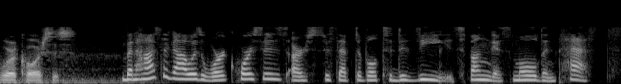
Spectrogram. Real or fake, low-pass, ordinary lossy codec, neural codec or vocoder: real; 7.2 kHz; MP3, 24 kbps; none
